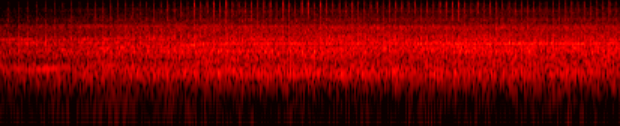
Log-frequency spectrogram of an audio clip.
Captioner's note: sound of film reel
